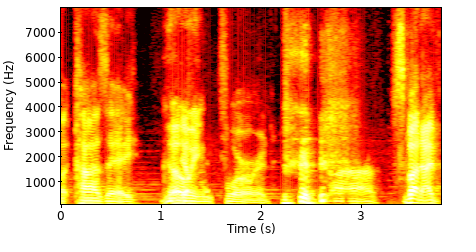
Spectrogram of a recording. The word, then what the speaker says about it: Kaze: I've been calling it K's. I know it's Kaz American version of me pronouncing K's.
